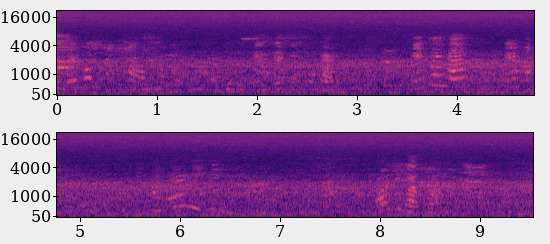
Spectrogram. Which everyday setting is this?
residential area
